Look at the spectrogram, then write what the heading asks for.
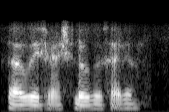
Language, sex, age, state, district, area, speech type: Dogri, male, 30-45, Jammu and Kashmir, Udhampur, rural, conversation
